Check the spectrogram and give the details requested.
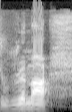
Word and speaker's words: Armar: His fantastic architecture company, which Armar Architecture, it's pronounced Rumour.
